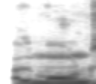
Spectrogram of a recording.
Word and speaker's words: almond: green vegetables, and milk, almonds. So Almonds. It is called almonds. yes, almond, No, L is not pronounced.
